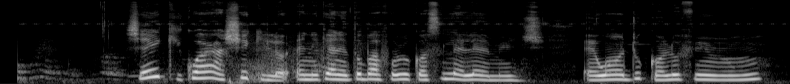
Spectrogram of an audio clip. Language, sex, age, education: Yoruba, female, 15-29, tertiary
